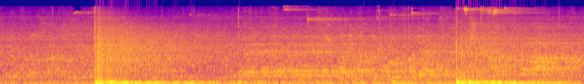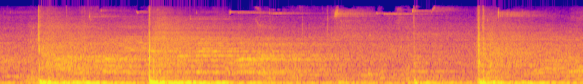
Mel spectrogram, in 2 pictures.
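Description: Bodies thud onto a padded mat in a large echoing hall.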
